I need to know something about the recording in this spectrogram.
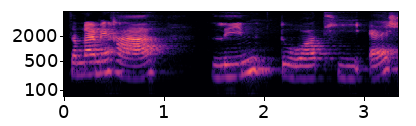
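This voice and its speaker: Female phonics teacher, Thai accent, gentle and very deliberate, repeats words for children, echoey room.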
